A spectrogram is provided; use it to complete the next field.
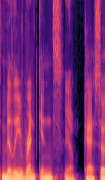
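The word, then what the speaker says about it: milliroentgens: It's millirentgens.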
